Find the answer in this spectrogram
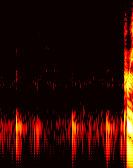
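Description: A marker writing on a whiteboard: a few faint, short strokes as letters are written. Near the end a man starts speaking.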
